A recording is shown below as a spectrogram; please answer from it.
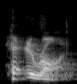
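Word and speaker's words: ἱερόν: The word for temple, we got a rough breathing. So it's het, and I believe there's 2 sounds here. There's het and then the epsilon, eh. And then you have ron, heteron. Heteron, ta heteron.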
